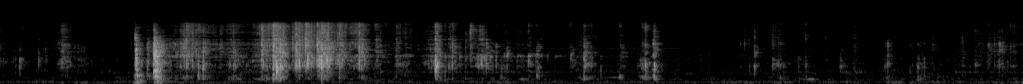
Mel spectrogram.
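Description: Plastic packaging being handled and unwrapped: bursts of crinkling and rustling, loudest from about one to four seconds in, then scattered small crackles and clicks.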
